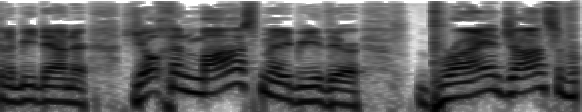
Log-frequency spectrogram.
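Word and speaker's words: Jochen Mass: He's a German. Jochen Maas. Okay. – Yeah. – That's how you pronounce it.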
